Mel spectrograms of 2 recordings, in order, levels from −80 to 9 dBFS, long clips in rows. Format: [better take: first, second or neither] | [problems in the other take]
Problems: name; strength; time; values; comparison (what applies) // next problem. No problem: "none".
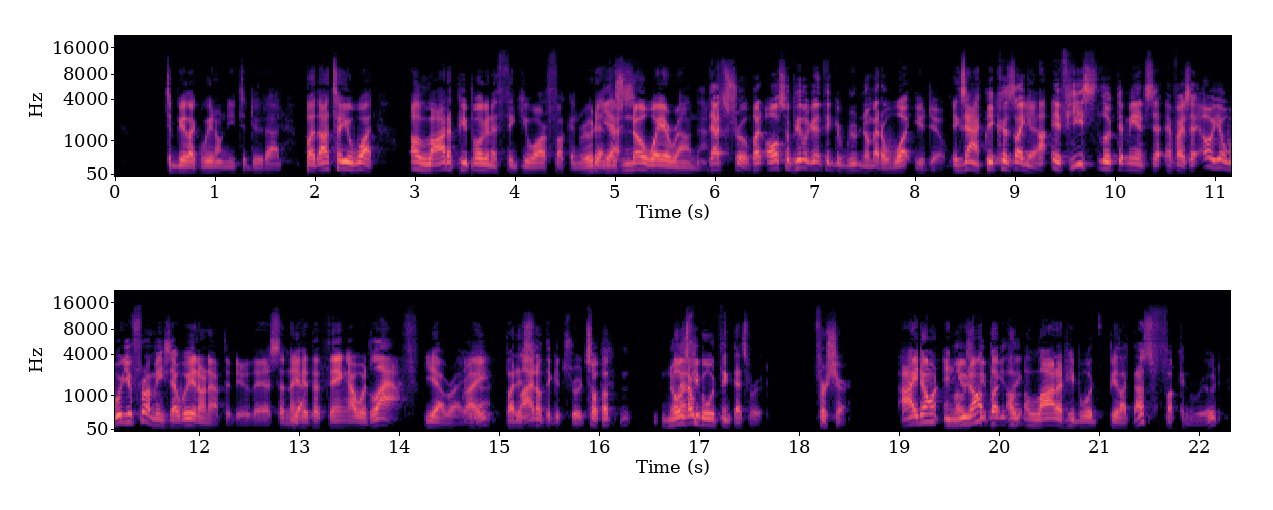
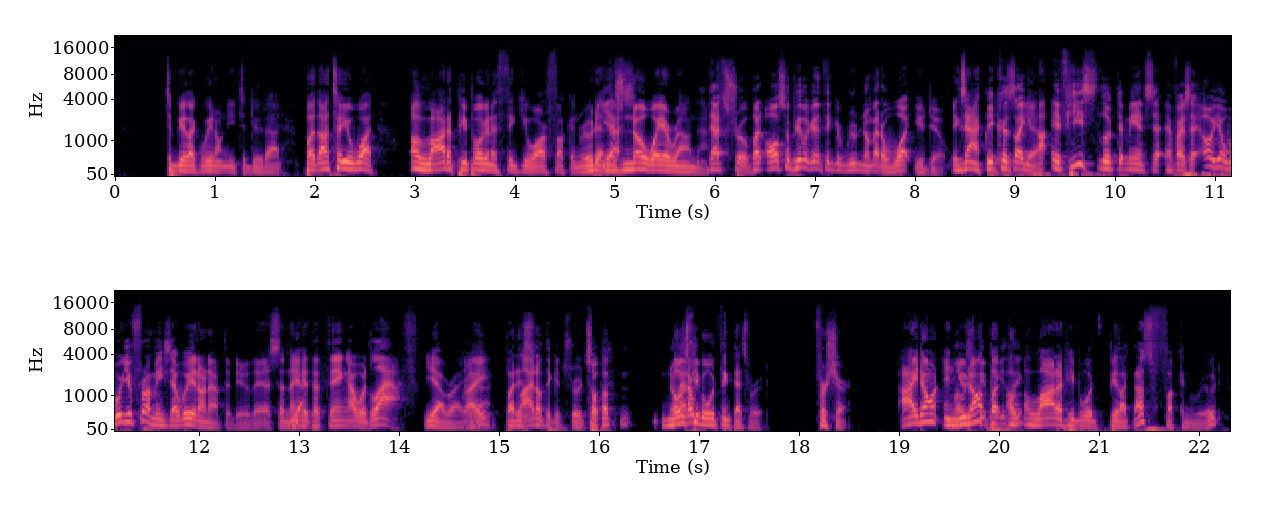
second | thin; very slightly; fading below 300 Hz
